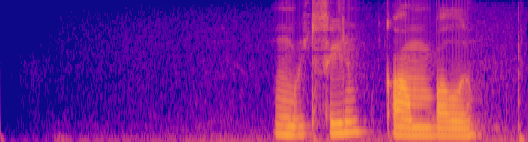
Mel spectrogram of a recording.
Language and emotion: Russian, neutral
